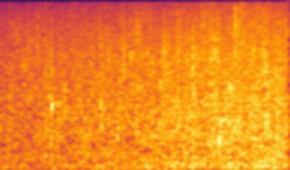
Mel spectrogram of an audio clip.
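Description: Heavy rain falls in a dense, steady hiss with no break, fairly faint and even, with no voices or thunder heard.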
